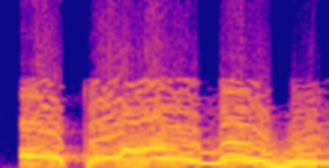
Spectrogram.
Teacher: Di situ ada huruf idgham mimi. Huruf mim ketemu mim, maka ditahan dua rakaat dengan berdengung.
